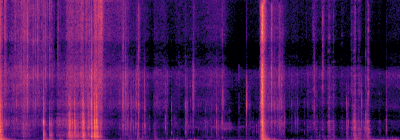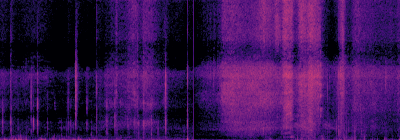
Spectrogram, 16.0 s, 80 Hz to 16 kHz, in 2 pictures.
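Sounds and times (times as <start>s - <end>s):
rattling and handling noise: 0.0s - 8.8s.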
